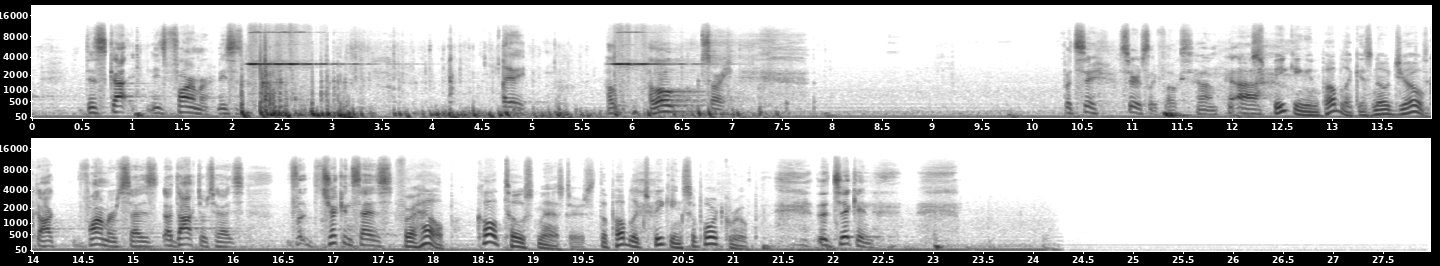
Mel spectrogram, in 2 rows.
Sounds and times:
Narration, monologue: 0.0 - 24.2
Male speech, man speaking: 0.5 - 2.2, 4.7 - 5.0, 5.8 - 7.0, 10.3 - 21.2, 21.8 - 22.5.

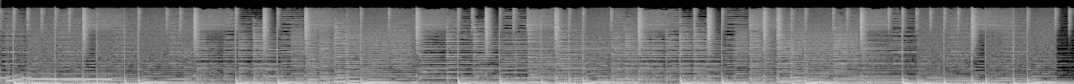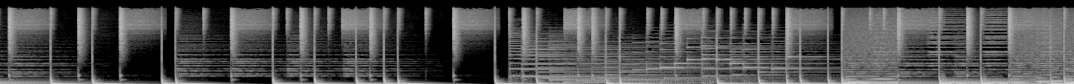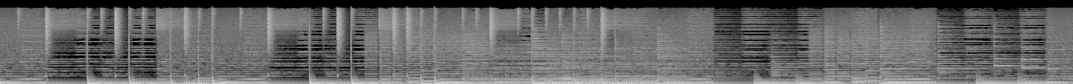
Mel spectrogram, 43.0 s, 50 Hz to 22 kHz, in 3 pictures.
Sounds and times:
Music: 0.0 - 42.9.

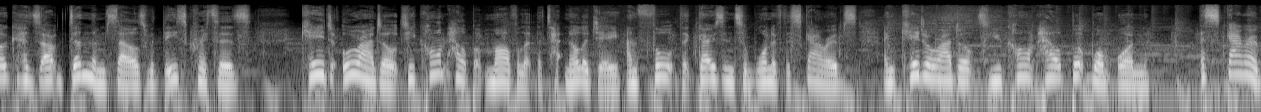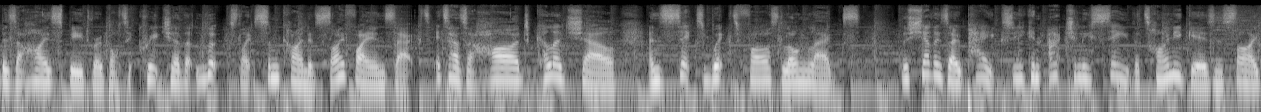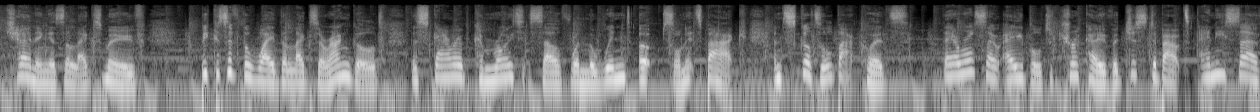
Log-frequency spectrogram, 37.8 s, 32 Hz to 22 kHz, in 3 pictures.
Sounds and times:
Music: 0.0 - 37.8
Speech: 0.0 - 37.8.

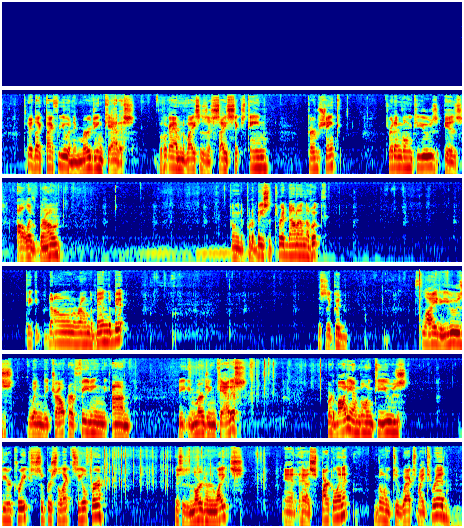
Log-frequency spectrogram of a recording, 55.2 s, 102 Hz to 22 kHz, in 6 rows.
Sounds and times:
Speech: 9.7 - 14.6, 15.3 - 16.0, 16.9 - 19.6, 23.0 - 25.0, 28.1 - 30.1, 33.9 - 34.6, 35.9 - 39.4, 40.3 - 41.8, 43.3 - 45.0, 46.0 - 48.1, 49.4 - 50.9, 51.6 - 55.1.

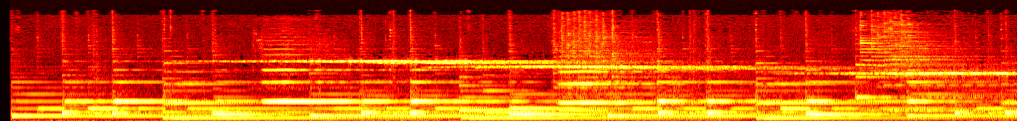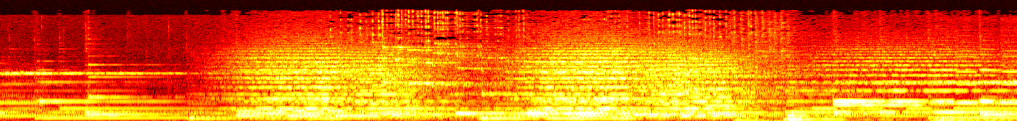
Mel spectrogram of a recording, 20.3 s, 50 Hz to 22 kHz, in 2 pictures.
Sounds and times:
Music: 0.1 - 20.3.

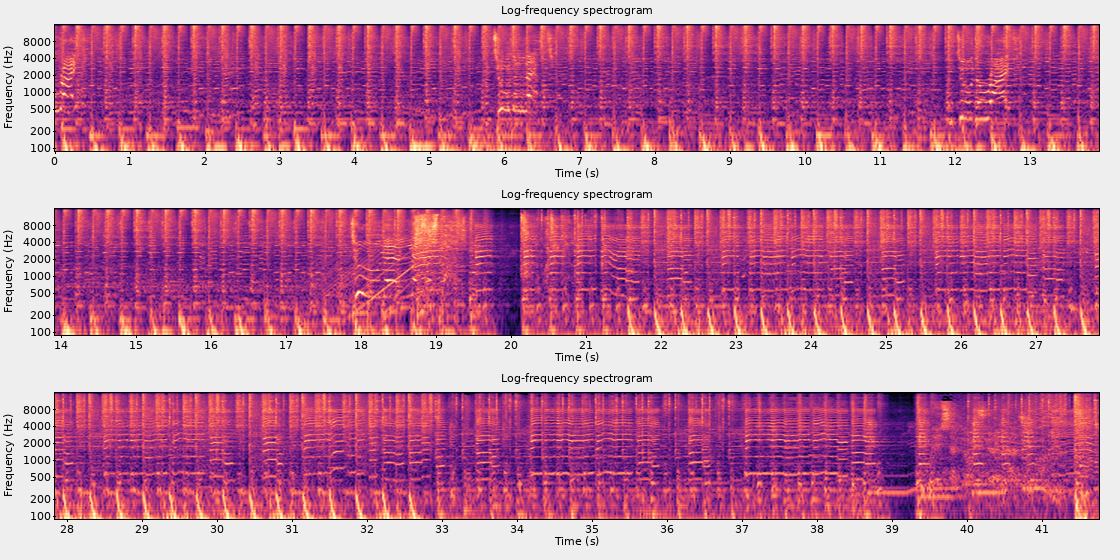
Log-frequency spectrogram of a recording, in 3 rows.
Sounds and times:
Music: 0.0 - 41.7.

